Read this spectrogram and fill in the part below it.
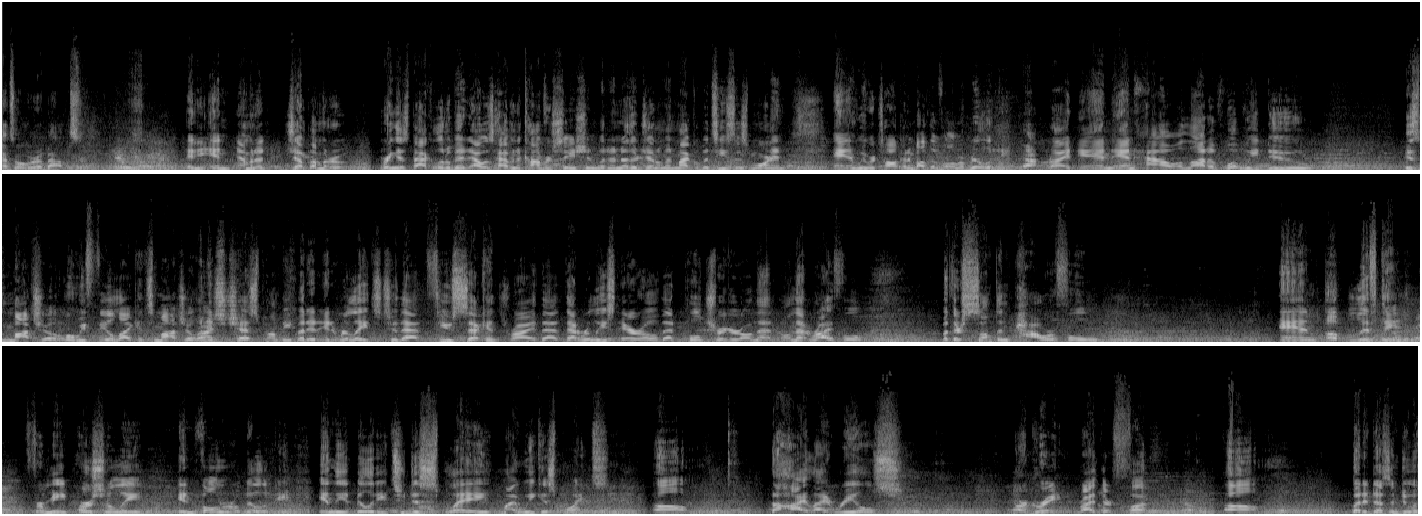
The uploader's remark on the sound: Hunt Expo 2020 live Interview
